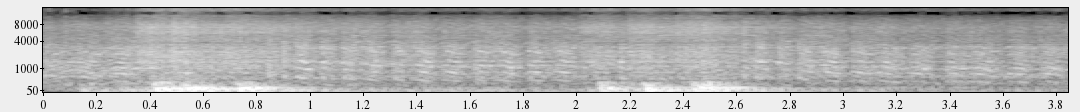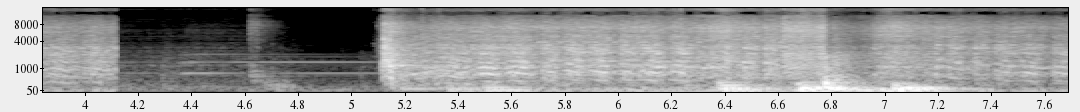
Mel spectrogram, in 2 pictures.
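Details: Cobra V8 not run in two years, battery about 12.1 volts: starter cranks in long bursts, three to four pulses a second, never firing; no power at the coil pack, no spark.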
